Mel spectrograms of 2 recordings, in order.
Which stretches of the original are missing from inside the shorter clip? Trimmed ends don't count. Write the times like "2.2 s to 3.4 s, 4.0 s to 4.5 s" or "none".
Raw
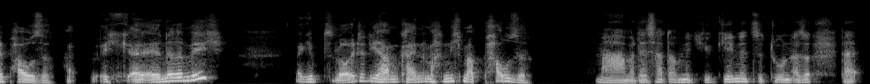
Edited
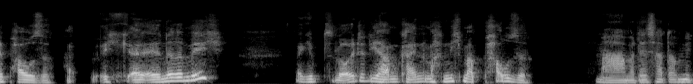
none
